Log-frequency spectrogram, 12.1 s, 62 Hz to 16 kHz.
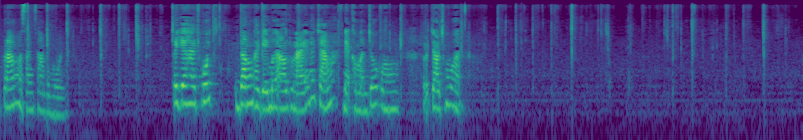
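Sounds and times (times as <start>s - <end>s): woman speaking: 0.0s - 1.1s, 2.6s - 7.1s.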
